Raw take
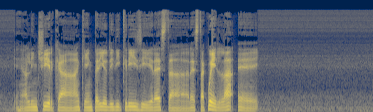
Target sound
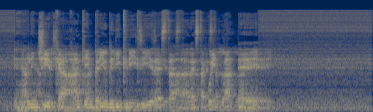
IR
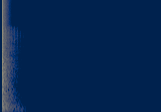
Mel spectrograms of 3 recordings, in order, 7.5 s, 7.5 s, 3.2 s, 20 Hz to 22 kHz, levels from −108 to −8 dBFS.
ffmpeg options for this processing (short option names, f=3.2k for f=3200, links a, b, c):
-filter_complex "[0:a]acompressor=threshold=-31dB:ratio=6,asplit=3[a][b][c];[a]afade=t=out:st=2.5:d=0.02[d];[b]flanger=delay=17.5:depth=2.4:speed=1.3,afade=t=in:st=2.5:d=0.02,afade=t=out:st=4.8:d=0.02[e];[c]afade=t=in:st=4.8:d=0.02[f];[d][e][f]amix=inputs=3:normalize=0,aecho=1:1:281:0.335[g];[1:a]atrim=start_sample=2205[h];[g][h]afir=irnorm=-1:irlink=0,volume=-1.5dB"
